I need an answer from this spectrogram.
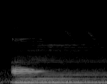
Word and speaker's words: Ong: Then we focus on our sacral and we pronounce the song Ong, O-N-G, Ong, until we reach half breath.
